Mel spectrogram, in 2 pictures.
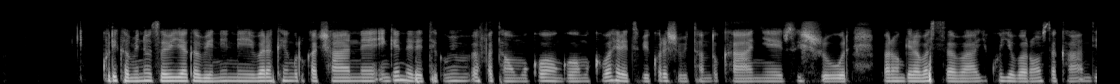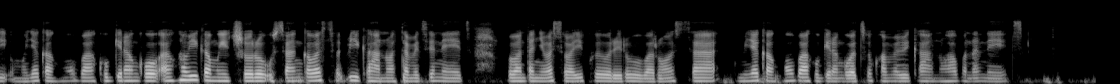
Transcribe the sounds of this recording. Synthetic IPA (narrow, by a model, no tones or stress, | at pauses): kuɾikaminuːzaβijaɡaβininiβaɾakeːŋɡuɾukat͡ʃaːne̞ʔiŋɡe̞neɾe̞tʰeɡumeβafataŋumuɡo̞ːŋɡo̞mukuβaɦe̞ɾe̞d͡ziβiko̞ɾe̞ʃoβitʰaːndukʰaɲe̞vj̥iʃuːɾeβaɾoːŋɡe̞ɾaβasaβajuːkʰo̞ijo̞βaɾoːnsakʰaːndiʔumujaɡaŋ̥uβakuɡiɾaŋɡo̞ʔa̰ŋ̥aβiɡamŋiːd͡ʒo̞ɾo̞ʔṵsaːŋɡaβaβiɡahan̥uatame̞ze̞ne̞ːz̥ḁβaβaːndaɲaβasaβajuːkoeβoɾeɾoːβoβaɾoːnsaimujaɡaŋ̥uβakuɡiɾaŋɡoβazo̞ːkwaːmaβiɡ̥ahan̥uhaβo̞nane̞ːz̥ḁ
